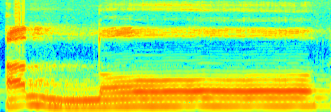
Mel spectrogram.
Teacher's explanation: আল্লাহ শব্দের ডান পাশে জবর আছে এজন্য লামটাকে মোটা করে পড়তে হবে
